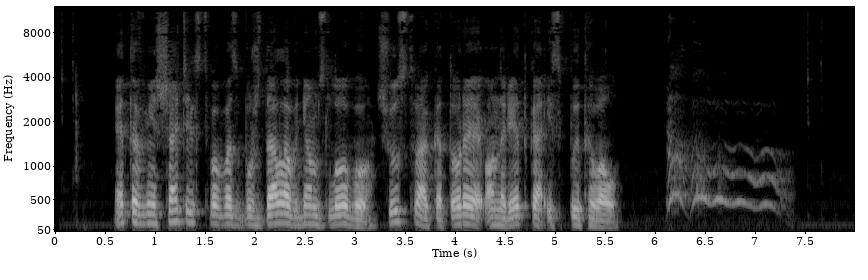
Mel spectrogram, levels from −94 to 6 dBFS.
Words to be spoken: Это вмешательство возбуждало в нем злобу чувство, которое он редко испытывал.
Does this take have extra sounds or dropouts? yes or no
yes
